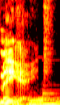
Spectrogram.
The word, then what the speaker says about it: Maye: The name of this winery is pronounced Maye, and the meaning of the word is Native American for bird.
